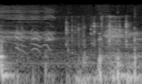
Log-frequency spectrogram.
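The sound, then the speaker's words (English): Someone types on a computer keyboard, producing many quick, faint keystroke clicks in an uneven rhythm. “I just typed The World Is Enough.”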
